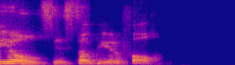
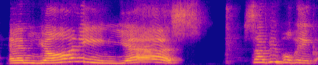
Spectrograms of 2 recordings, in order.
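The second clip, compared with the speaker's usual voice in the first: excited; 8 semitones higher, 7 dB louder, slower than usual. Real, not acted. Lively emphasis.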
